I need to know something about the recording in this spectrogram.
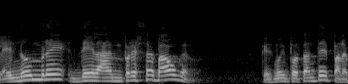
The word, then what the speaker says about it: Vaughan: ¿Y cómo se pronuncia en realidad? No se dice Vaughan, aunque aquí sí. Se dice Vaughan. Vaughan? Vaughan, así. Pero como nadie lo hace bien aquí, Vaughan. insistimos con Vaughan.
